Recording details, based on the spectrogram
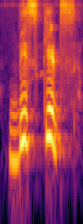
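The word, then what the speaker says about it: biscuits: उसके बाद बिस्किट्स, अब यहाँ पे CITS, तो यू यहाँ पर भी साइलेंट है, बिस्किट्स।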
